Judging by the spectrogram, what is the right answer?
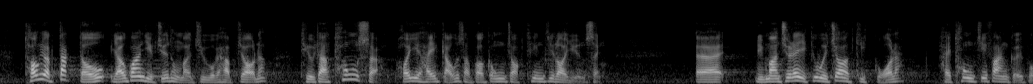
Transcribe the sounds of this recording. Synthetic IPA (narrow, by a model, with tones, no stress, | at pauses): t̪ʰɔː˨˥ŋjœː˨k̚t̪ɐ˥k̚t̪o˨˥wjɐ˨˧wkʷaː˥njiː˨p̚t͡ʃy˨˥t̪ʰʊ˨˩ŋmaː˨˩t͡ʃyː˨˩wu˨˩kɛ˧hɐ˨p̚t͡ʃɔː˧k̚lɛː˥ | t̪ʰi˨˩wt͡saː˨˩t̪ʰʊ˥ŋsœ̰ː˨˩ŋhɔː˨˥jiː˧ɦɐ˨˥jkɐ˨˥wsɐ˨p̚kɔː˧kʊ˥ŋt͡sɔː˧k̚t̪ʰiː˥nt͡siː˥lɔː˨˩jɥy̰ː˨˩nsɪ̰˨˩ŋ | ɛː˧liː˨˩nmaː˨nt͡ʃʰy˧˥lɛː˥jɪ˨k̚t̪o˥wu˨˧jt͡ʃœː˥ŋkɔ˧kiː˧t̚kʷwɔ̰ː˨˥lɛː˥ | hɐ˨jt̪ʰʊ˥ŋt͡siː˥faː˥nkɵ˨˥ɥkʷu˨˧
